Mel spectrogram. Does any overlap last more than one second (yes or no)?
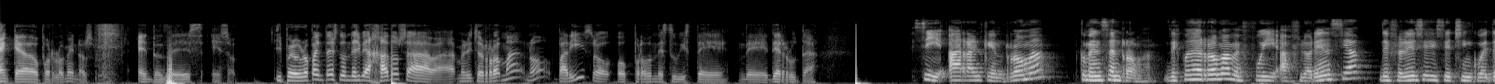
no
